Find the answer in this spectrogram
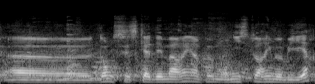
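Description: The voice has ordinary pitch variation, heard through audible room echo and noticeable background noise. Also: man. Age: 30s. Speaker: real estate investor and author. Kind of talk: interview over lunch. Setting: restaurant.

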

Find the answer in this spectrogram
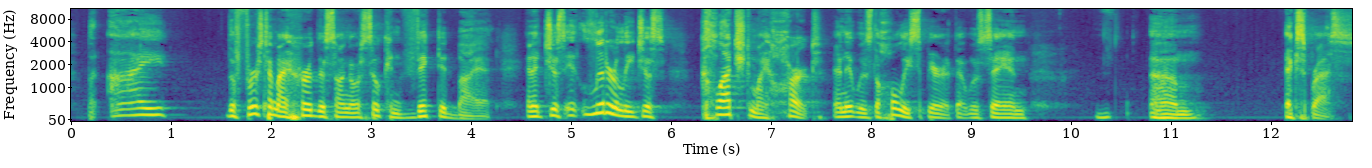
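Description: On a very clean recording with a silent background, a man with an American accent talks at a fairly high pitch and a moderate pace, his pitch swinging very widely between long, frequent pauses. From Topeka, Kansas. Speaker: worship team backup vocalist. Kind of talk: testimony.

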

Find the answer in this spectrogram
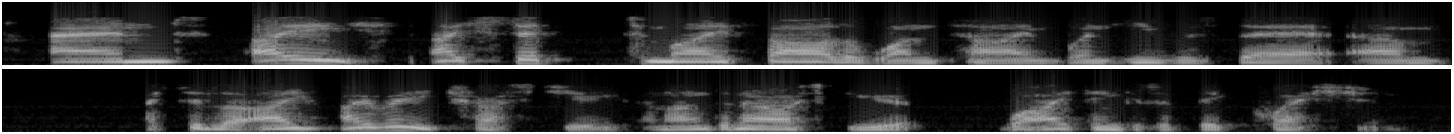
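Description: A man with an English accent, medium pitch and ordinary pitch variation, at a moderate pace. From England. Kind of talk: interview testimony. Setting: phone call.

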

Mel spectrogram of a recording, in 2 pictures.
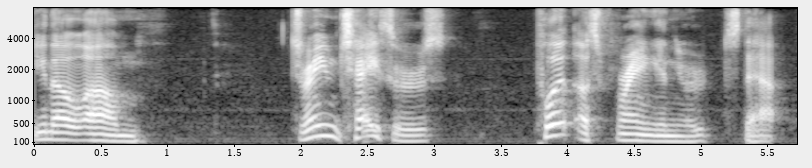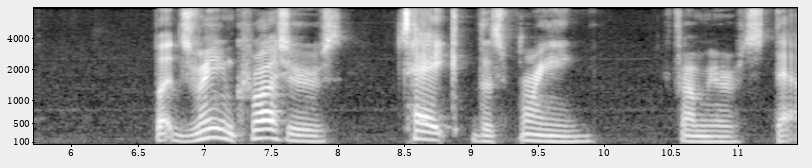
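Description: Pausing long and often, a man of medium pitch talks at a very slow pace with lively intonation. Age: 30s. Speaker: podcast host and preacher. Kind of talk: inspirational sermon-style monologue.

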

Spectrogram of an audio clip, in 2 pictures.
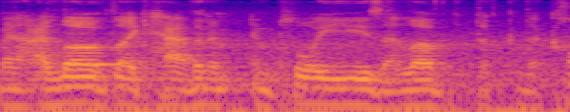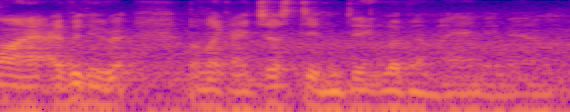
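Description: A man with an American accent speaks at a fairly low pitch and a fairly quick pace. Noticeable background noise runs underneath. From New Jersey. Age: 40s. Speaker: gym owner, former bodybuilder. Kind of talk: casual chat. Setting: studio.

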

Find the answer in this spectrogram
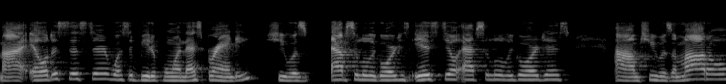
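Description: With a South Carolina accent, a woman talks at a fairly quick pace, her pitch fairly high and her intonation fairly even. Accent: Southern US (South Carolina). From US South, rural South Carolina. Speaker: podcast co-host, physician. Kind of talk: casual chat.

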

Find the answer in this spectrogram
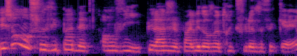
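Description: A woman speaks in an animated tone at a medium pitch, sounding somewhat breathy. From Congo. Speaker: podcast co-host. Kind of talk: casual chat.

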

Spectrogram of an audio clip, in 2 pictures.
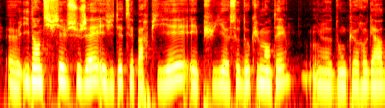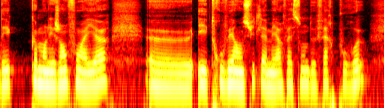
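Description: Fairly low in pitch, a woman speaks at a fairly slow pace with a dark, mellow tone and monotone, flat intonation. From France, Paris. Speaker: HR director and company co-founder. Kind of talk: interview conversation.

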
